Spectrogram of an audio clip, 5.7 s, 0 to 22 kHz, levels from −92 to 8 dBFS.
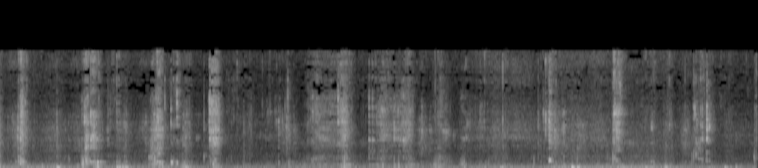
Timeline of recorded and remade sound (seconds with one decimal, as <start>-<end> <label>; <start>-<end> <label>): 0.0-2.8 recorded; 2.8-5.0 remade; 5.0-5.7 recorded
